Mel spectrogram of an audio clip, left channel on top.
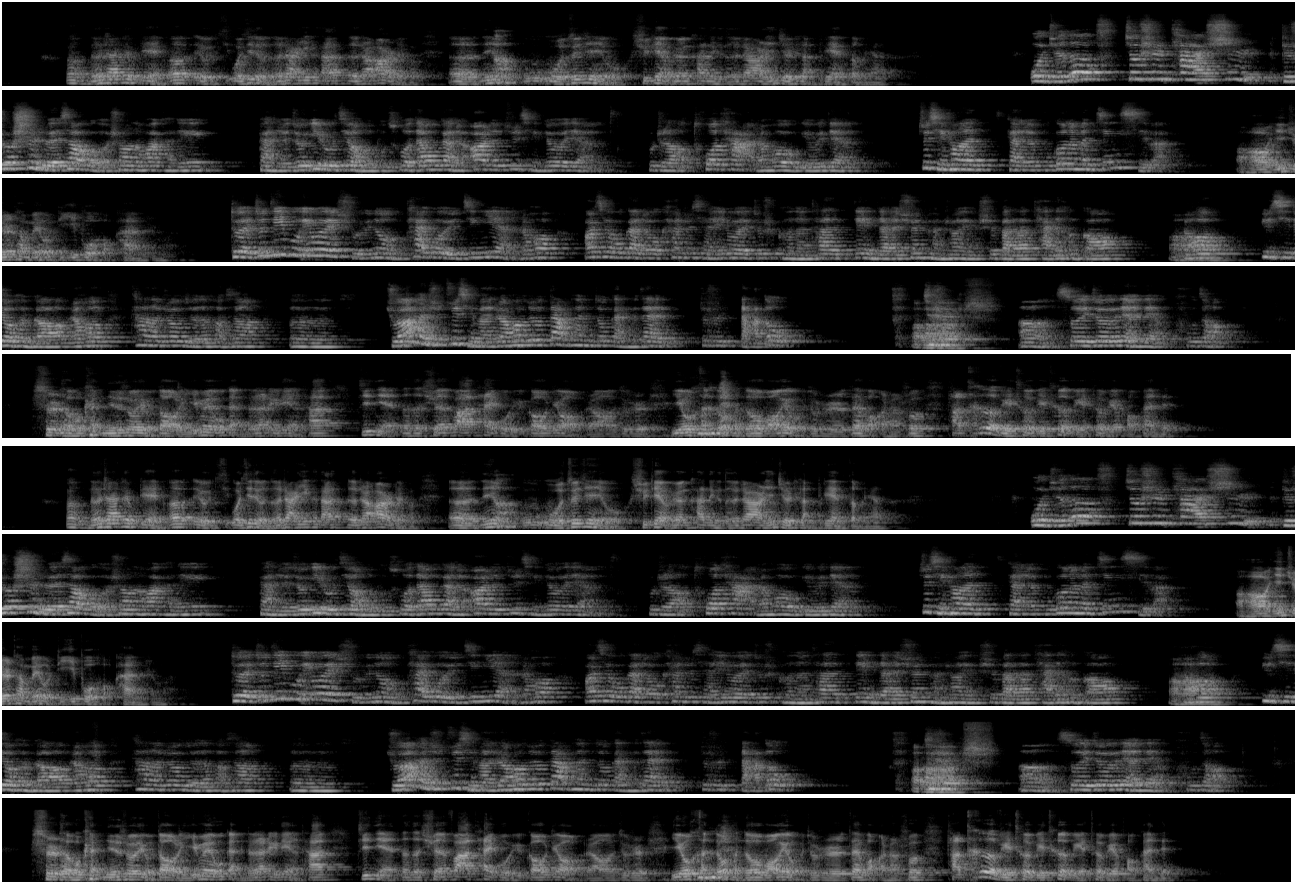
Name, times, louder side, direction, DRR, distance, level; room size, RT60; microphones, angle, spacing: voice 1, 0.6-8.8 25.3-27.6 37.5-38.0 47.9-48.7 52.0-63.4, right 2 dB, 45° right, 0.5 m, -31 dB
voice 2, 10.3-15.0 15.5-19.0 19.4-21.5 22.1-24.6 28.1-37.1 37.7-38.0 38.5-42.2 42.6-46.7 47.7-48.4 49.0-51.1 58.7-59.0, left 1 dB, 35° left, 0.7 m, -31 dB
5.0 x 2.1 x 3.4 m
head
